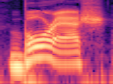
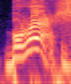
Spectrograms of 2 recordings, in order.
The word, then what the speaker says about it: Borash: this point I thought have I been saying his name wrong for 20 years right because they're saying look it's barash yeah barash barash barash is here Brash Jeremy Brash it's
